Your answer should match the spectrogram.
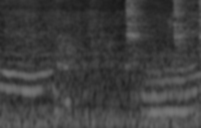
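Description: A kitten mewing twice: a short call at the start and a longer one from a little past halfway, rising in pitch as it ends.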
